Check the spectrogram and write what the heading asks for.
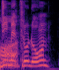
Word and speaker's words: Dimetrodon: Dimetrodon, uttalade rätt.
